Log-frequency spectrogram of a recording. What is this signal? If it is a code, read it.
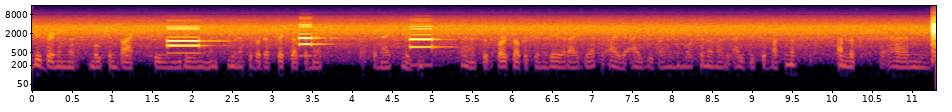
DTMF, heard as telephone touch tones, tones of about 280 ms, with a squelch burst at the end and room echo. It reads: 7 # 5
